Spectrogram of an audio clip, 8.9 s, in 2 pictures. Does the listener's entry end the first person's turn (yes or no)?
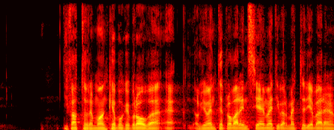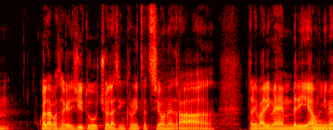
no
